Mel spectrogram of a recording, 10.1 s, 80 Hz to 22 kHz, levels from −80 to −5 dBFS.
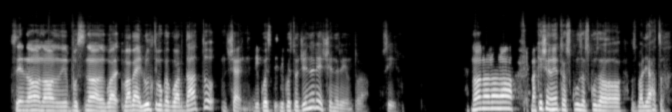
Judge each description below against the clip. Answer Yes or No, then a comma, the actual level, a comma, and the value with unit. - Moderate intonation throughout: Yes, average, 4.5 semitones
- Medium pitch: Yes, medium, 150 Hz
